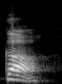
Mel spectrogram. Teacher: जब हम बोलते हैं क, तो उसमें होता है आधा क के साथ अ का योग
